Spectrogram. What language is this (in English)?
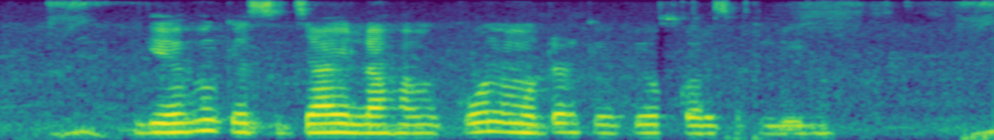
Magahi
